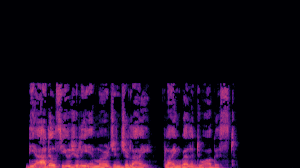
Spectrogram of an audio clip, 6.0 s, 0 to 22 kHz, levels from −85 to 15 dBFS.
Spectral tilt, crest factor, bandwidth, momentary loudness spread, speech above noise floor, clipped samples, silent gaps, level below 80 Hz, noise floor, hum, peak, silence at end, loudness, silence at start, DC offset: -6 dB/octave; 18 dB; 11.5 kHz; 12 LU; 69 dB; under 0.1%; none; -60 dBFS; -88 dBFS; none; -4 dBFS; 1.3 s; -20 LUFS; 0.55 s; under 0.1%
